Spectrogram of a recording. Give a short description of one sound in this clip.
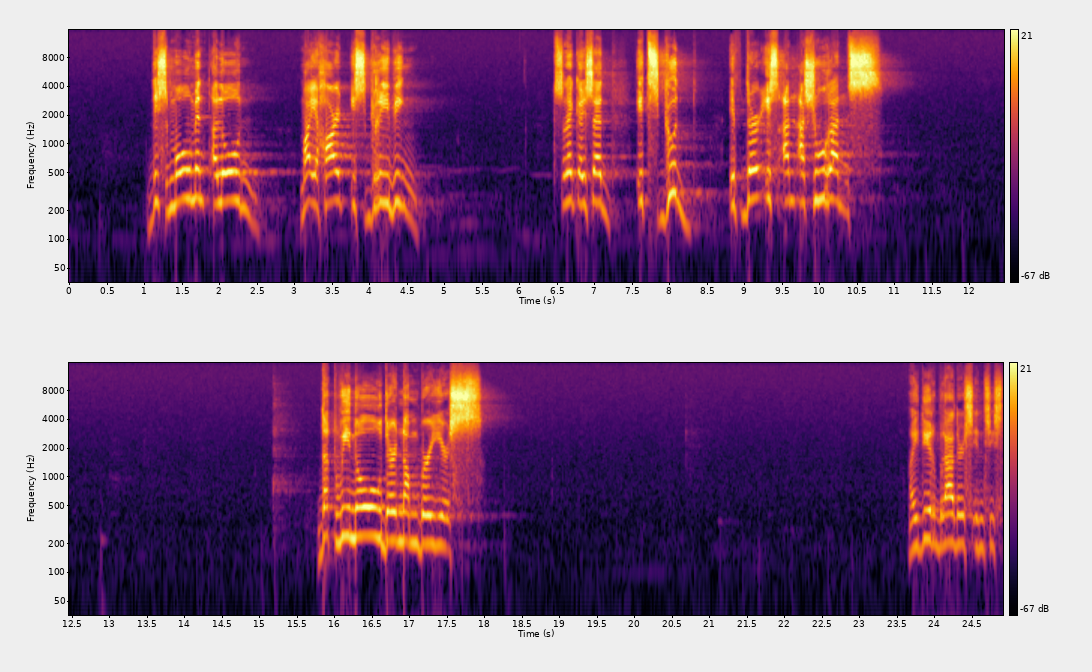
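A man preaches with feeling into a microphone, in bursts with long pauses.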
